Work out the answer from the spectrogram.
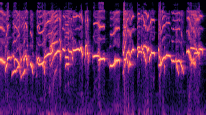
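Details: Oriental magpie-robin, locally kacer, singing continuously in gacor ngobra teler style as a masteran lure: a near-unbroken torrent of varied whistles, twittering trills and scratchy chatter.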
